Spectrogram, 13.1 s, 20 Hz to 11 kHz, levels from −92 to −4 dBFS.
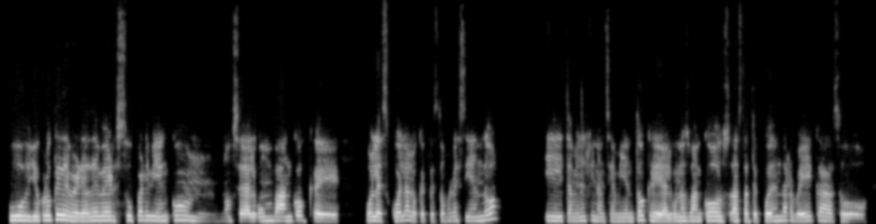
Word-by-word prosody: Uy. 220 -1 +5
Yo 210 -1 +2
creo 230 +1 +3
que 255 +3 +5
debería 195 -5 +4
de 210 +1 +1
ver 215 -1 +1
superbién 215 -1 -1
con, 230 0 -1 0.5
no 190 +1 -11
sé, 185 - -1
algún 190 +3 +1
banco 205 +1 +1
que - - +2 0.4
o 205 - 0
la 200 -1 +4
escuela, 200 +4 -2
lo 195 -4 -3
que 180 - -3
te 175 - -7
está 190 +2 -7
ofreciendo. 205 +8 -3 0.6
Y 205 -1 -2
también, 190 +1 -5
el 205 0 -6
financiamiento 185 +1 -4
que 190 -6 +3
algunos 180 +4 -1
bancos 200 +1 0
hasta 195 -2 0
te 180 0 -1
pueden 185 +3 +2
dar, 210 -1 -3
becas 190 0 -1
o 175 -1 -2
200 Hz, 160 wpm, -20 LUFS, 185-215 Hz, 0.6 s, Uy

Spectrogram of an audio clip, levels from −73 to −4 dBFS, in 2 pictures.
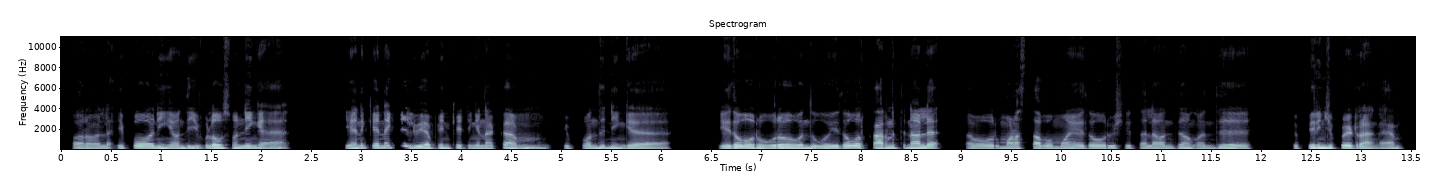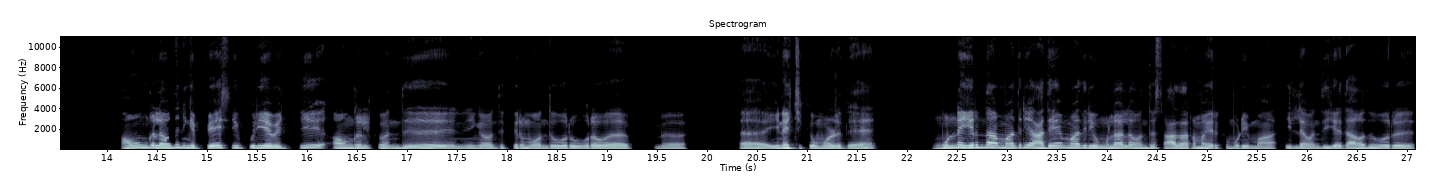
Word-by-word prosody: பரவால்ல, 125 -3 -3
இப்போ 155 +6 -4 0.2
நீங்க 160 -2 +1
வந்து 165 +3 0
இவ்ளோ 145 +6 +3
சொன்னீங்க? 175 -2 +1 0.9
எனக்கு 190 +4 0
என்ன 220 +2 0
கேள்வி 190 -1 +1
அப்டின் 155 0 -1
கேட்டீங்கனாக்கா 145 +1 -3 0.2
ம், 180 +1 -3 0.3
இப்ப 130 +1 -14
வந்து 160 +6 +1
நீங்க 150 -4 0 1.0
ஏதோ 170 - +4
ஒரு 160 -1 +2
உறவு 165 +2 +4
வந்து 160 +4 +2 0.2
ஏதோ 180 +6 +1
ஒரு 195 - -2
காரணத்தினால, 165 -1 +2 0.4
அ - - -4 0.2
ஒரு 140 -1 -3
மனஸ்தாபமோ, 140 -1 -2 0.2
ஏதோ 145 +2 -2
ஒரு 140 - -3
விஷயத்தால 135 +1 -5
வந்து 140 +4 -6
அவுங்க 150 -3 -3
வந்து 155 +5 -3 0.6
இப்ப 135 - -10
பிரிஞ்சு 160 0 +5
போயிடுறாங்க. 125 -8 +1 1.0
அவுங்கள 220 +1 +2
வந்து 225 +3 +1
நீங்க 195 -3 +2
பேசி, 215 +2 +3
புரிய 195 +1 +4
வச்சு 180 +5 -4 0.3
அவுங்களுக்கு 160 -1 0
வந்து 155 +4 -1 0.6
நீங்க 140 +1 -3
வந்து 135 +4 -5
திரும்ப 155 -1 -1
வந்து 140 +1 -2
ஒரு 135 -1 0
உறவ 145 +1 +1 0.6
வ - - -6 0.8
அ - - +1 0.3
இணைச்சிக்கும் 160 -3 +1
பொழுது, 120 -5 0 0.9
முன்ன 220 +6 +4
இருந்தா 235 +1 +3 0.2
மாதிரி 220 +2 +1
அதே 195 +6 +3 0.2
மாதிரி 205 0 +2
உங்களால 175 +1 +1
வந்து 165 +1 0
சாதாரணமா 155 +2 +1
இருக்க 150 +1 -8
முடியுமா? 125 0 -2 0.2
இல்ல 150 +2 -3
வந்து 150 +2 -3 0.2
ஏதாவது 160 +3 0
ஒரு 145 -1 0
155 Hz, 145 wpm, -22 LUFS, 140-175 Hz, 1.0 s, பிரிஞ்சு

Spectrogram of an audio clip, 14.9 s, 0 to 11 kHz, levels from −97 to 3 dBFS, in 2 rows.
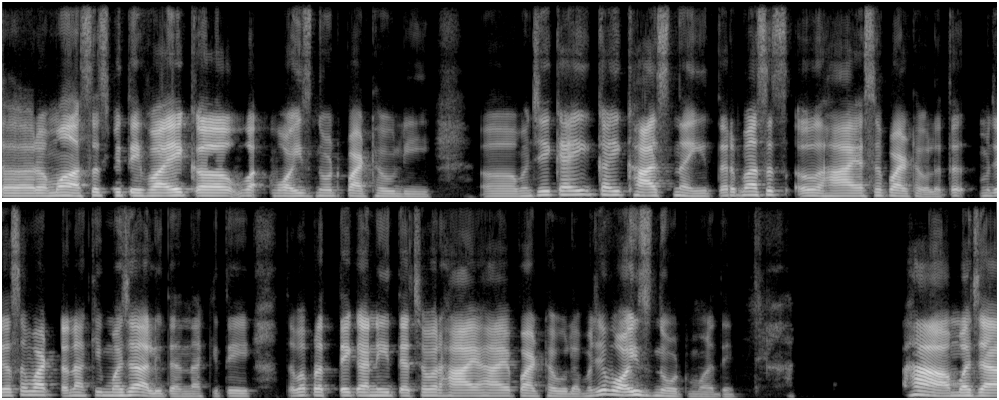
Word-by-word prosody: तर 150 0 0
मग 170 +2 +3
असंच 175 +3 -3
मी 175 - -3
तेव्हा 165 0 +4
एक 175 0 +5
अ, - - +7 0.3
व्हाई 165 - -2
व्हॉइस 155 -1 -3
नोट 155 -1 -7
पाठवली. 135 -3 -3 0.4
अ, - - -16 0.2
म्हणजे 150 +9 -4
काही 215 +1 0
काही 205 -1 -1
खास 170 -2 +4
नाही. 145 -5 -4
तर 170 +1 -3
मग 200 - 0
असंच 215 +2 -3
अ, - - -6 0.2
हाय 150 0 +2
असं 160 +3 -6
पाठवलं. 135 -4 -2
तर - - -6
म्हणजे 160 +3 -7
असं 175 +4 -5
वाटतं 200 -6 0
ना 175 - -2
की 185 - -9
मजा 190 +2 +2
आली 140 - 0
त्यांना 130 -2 -9
की 140 - -19
ते, 145 -1 -7 0.3
तर - - -9
मग 185 - -3
प्रत्येकानी 175 -1 0
त्याच्यावर 175 +1 -2
हाय, 155 0 +5
हाय 155 0 +1
पाठवलं 145 -3 -3
म्हणजे 155 - -5
व्हॉइस 200 -5 +1
नोटमध्ये. 125 -6 -11 1.3
हां, 150 - +6
मजा 170 -1 +4
160 Hz, 190 wpm, -21 LUFS, 150-175 Hz, 1.3 s, अ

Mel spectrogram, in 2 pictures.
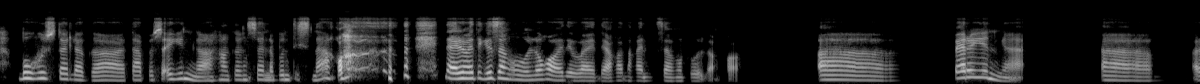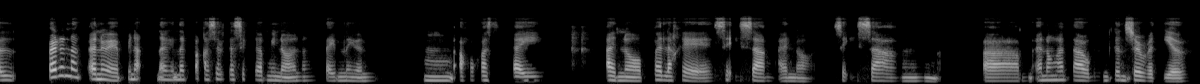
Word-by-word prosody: buhos 280 +1 +5
talaga, 195 -6 -2
tapos 205 0 +2
ayun 250 +2 +2
nga, 180 - -2
hanggang 215 0 -6
sa 220 +1 +2
nabuntis 220 0 -1
na - - 0
ako, - - +10 1.0
dahil 265 -1 +10
matigas 280 0 +2
ang 260 -5 +4
ulo 210 +2 -1
ko, 230 -4 +3
'di 185 -1 -5
ba, 175 0 -1
hindi - - -5
ako 180 - -3
nakinig 175 -1 -8
sa 170 -1 -4
magulang 165 0 -11
ko. - - -5 0.9
Ah, 200 -4 0 0.6
pero 310 +2 +8
'yon 320 -7 +2
nga, 160 - -3 0.8
ah, 185 -3 -2 0.4
al 200 0 -4 0.3
pero 345 +5 +8
nag-ano, 325 -9 +1
eh, 185 -3 +2
pina 230 - -3 0.2
na 215 - -4
nagpakasal 220 +2 -3
kasi 225 +1 +1
kami 200 -2 -6
no'n 165 +1 -3
nung 180 +1 -18
time 175 0 -6
na 175 - -8
'yon. 160 +1 -6 0.6
Hmm, 185 -1 -6
ako 195 - -6
kasi 200 -2 -5 0.2
ay 185 0 -2 0.7
ano, 175 -4 0
palaki 185 -7 -3
sa - - +1
isang 175 -2 +2
ano, 150 -2 -8 0.2
sa - - 0
isang, 160 -3 -1 0.5
uhm 160 0 -1
ano 195 +2 -3
nga 205 - -3 0.2
tawag 180 +1 -10
dun, 185 0 -15
conservative 160 -7 0
190 Hz, 145 wpm, -24 LUFS, 175-220 Hz, 1.0 s, ako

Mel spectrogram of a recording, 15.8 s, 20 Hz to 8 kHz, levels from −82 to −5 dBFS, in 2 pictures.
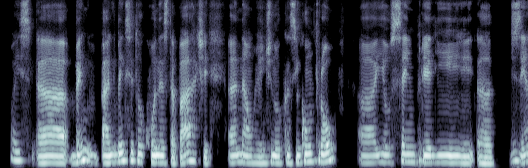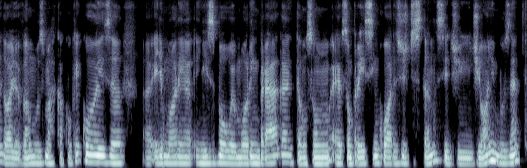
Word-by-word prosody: Pois. 160 0 -3
Ah, 120 0 +4
bem 130 +1 +1
ainda 125 +1 +4
bem 145 +2 +4
que 160 - 0
você 155 - 0
tocou 135 -3 +1
nesta 125 -4 +2
parte. 145 0 +1 0.3
Ah, 120 +1 +1
não, 125 -2 0
a - - -5
gente 115 +2 -2
nunca 120 0 +1
se 125 +1 0
encontrou. 140 +5 +2 0.3
Ah, 120 0 -3
e 130 +2 -2
eu 130 0 -1
sempre 135 0 0
ele, 125 -1 +2
ah, 110 -2 +1 0.3
dizendo: 140 -4 -2
"Olha, 105 -2 -1
vamos 110 +2 -2
marcar 115 -2 -3
qualquer 125 +7 -7
coisa, 125 -5 +3 0.3
ah, 105 0 -9
ele 110 +2 0
mora 115 -1 -1
em 110 -1 -2
em - - -3
Lisboa, 110 0 +1
eu 105 - -1
moro 110 +1 0
em 115 -1 +2
Braga, 115 +4 0
então 120 -4 -3
são, 105 0 +1
eh, 110 -1 -2
são 105 -1 +1
para 105 - -1
aí 105 - +2
5h 110 -1 -1
de 115 -1 -2
distância 125 +3 -2
de 100 -1 -3
de 105 +1 -3
ônibus, 120 -1 +1
né? 130 +5 +2
120 Hz, 195 wpm, -19 LUFS, 110-130 Hz, 0.3 s, Ah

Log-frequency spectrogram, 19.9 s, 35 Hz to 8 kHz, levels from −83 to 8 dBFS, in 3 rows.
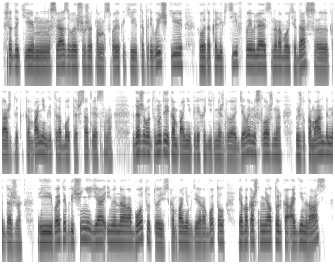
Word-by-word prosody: всё-таки, 120 -2 -2
м, 110 -1 0
связываешь 120 0 +3
уже 115 +1 -2
там 110 -3 -5
свои 115 +1 +2
какие-то 110 -2 -7
привычки, 140 +2 -2 0.2
какой-то 115 0 +1
коллектив 115 +6 -3
появляется 125 -1 +3
на 115 - -1
работе, 115 -1 0
да, 125 +6 +2
с 105 -8 0
каждой 100 -2 0
ко - - -22
компанией, 120 +5 0
где 105 -1 -8
ты - - -8
работаешь, 100 -2 -3
соответственно. 105 -1 -1 0.4
Даже 140 +3 +3
вот 135 -2 -1
внутри 145 +2 +1
компании 105 -4 +1
переходить 105 -2 -6
между 100 -1 -2
отделами 120 +10 0
сложно, 115 -3 +1 0.3
между 105 -1 -4
командами 125 +4 +2
даже. 105 -2 -3 0.3
И 120 +1 +2
по - - +1
этой 140 +3 +4
причине 150 +3 -3
я 135 +1 +3
именно 125 -1 +2
работу, 130 +6 +2
то 110 - -2
есть 100 -3 -1
компанию, 115 +2 +1
где 100 +2 -5
я 110 - +2
работал, 130 +4 -2 0.3
я 125 - +5
пока 130 +2 +4
что 125 -1 -3
менял 130 0 +2
только 130 -3 +1
1 120 +2 +1
раз. 115 +9 +2
115 Hz, 160 wpm, -25 LUFS, 110-130 Hz, 0.4 s, я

